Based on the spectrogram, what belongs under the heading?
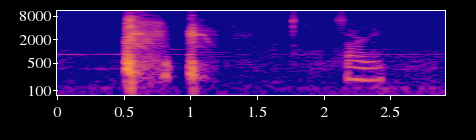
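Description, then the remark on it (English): A harsh cough from a person who is sick, followed by a second short cough, then a brief click and a throaty, voiced throat-clearing sound, with quiet pauses between. “Sorry for the coughing and stuff.”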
